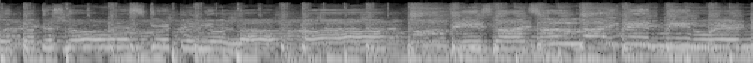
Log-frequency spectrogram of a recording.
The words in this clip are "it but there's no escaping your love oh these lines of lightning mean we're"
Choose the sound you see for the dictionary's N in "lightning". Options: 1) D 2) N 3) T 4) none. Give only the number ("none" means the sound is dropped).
4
